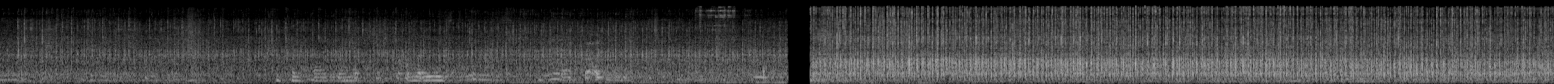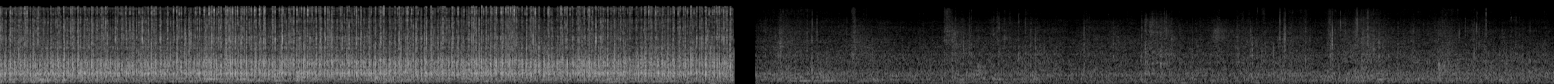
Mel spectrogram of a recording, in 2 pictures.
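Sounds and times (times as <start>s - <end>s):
vibrators buzzing on concrete: 0.0s - 23.0s.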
